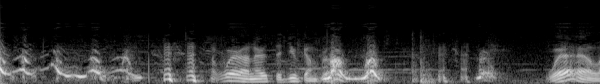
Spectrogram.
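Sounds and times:
small puppy yipping and whimpering: 0.0 - 1.5, 3.2 - 4.0
laughter: 1.0 - 5.1
speech: 1.6 - 4.0, 4.8 - 5.9.

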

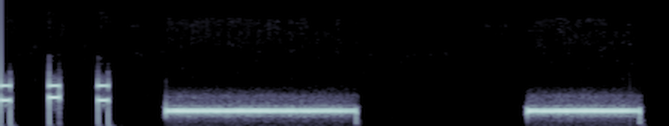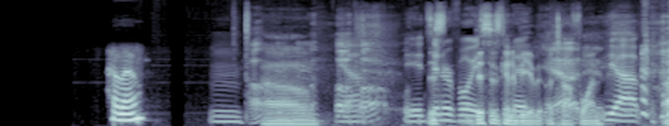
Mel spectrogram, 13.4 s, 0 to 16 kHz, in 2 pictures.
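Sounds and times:
steady mid-pitched telephone ringing tone: 1.6 - 3.6, 5.3 - 6.4
speech: 7.8 - 8.2, 8.8 - 13.3
laughter: 9.2 - 13.3.

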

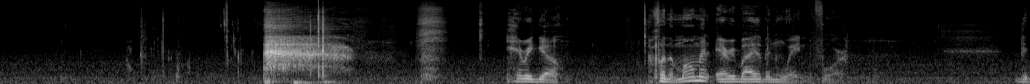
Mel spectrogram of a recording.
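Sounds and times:
person gulping water: 0.2 - 4.0
speech: 5.2 - 5.8, 6.6 - 8.6.

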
